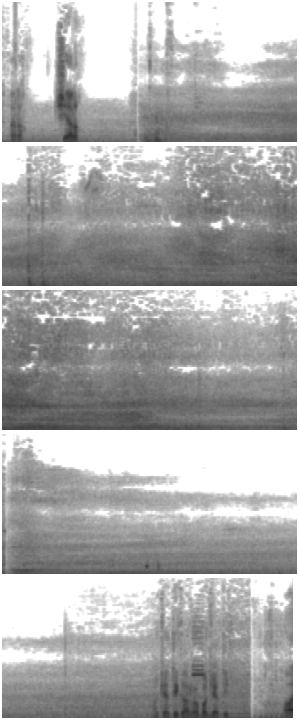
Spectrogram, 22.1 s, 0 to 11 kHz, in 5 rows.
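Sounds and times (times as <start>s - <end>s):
motorbike driving by: 3.7s - 16.6s.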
